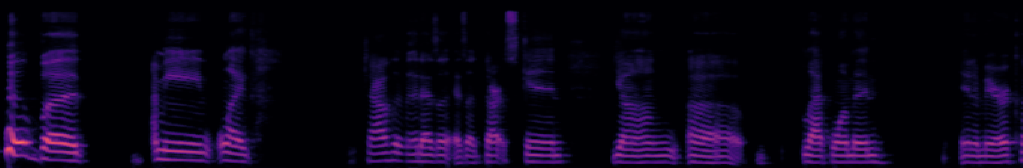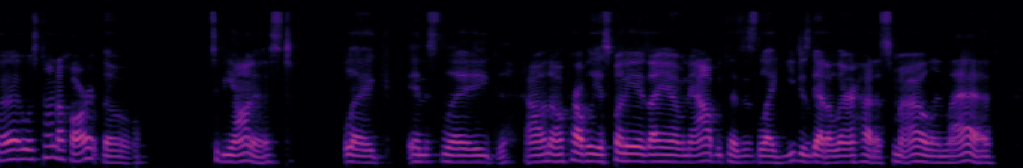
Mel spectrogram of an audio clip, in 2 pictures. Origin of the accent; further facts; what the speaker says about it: Durham, North Carolina, United States; moved away as an adult; now in Moncton, Canada; I'm from North Carolina, in the United States, Durham, North Carolina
